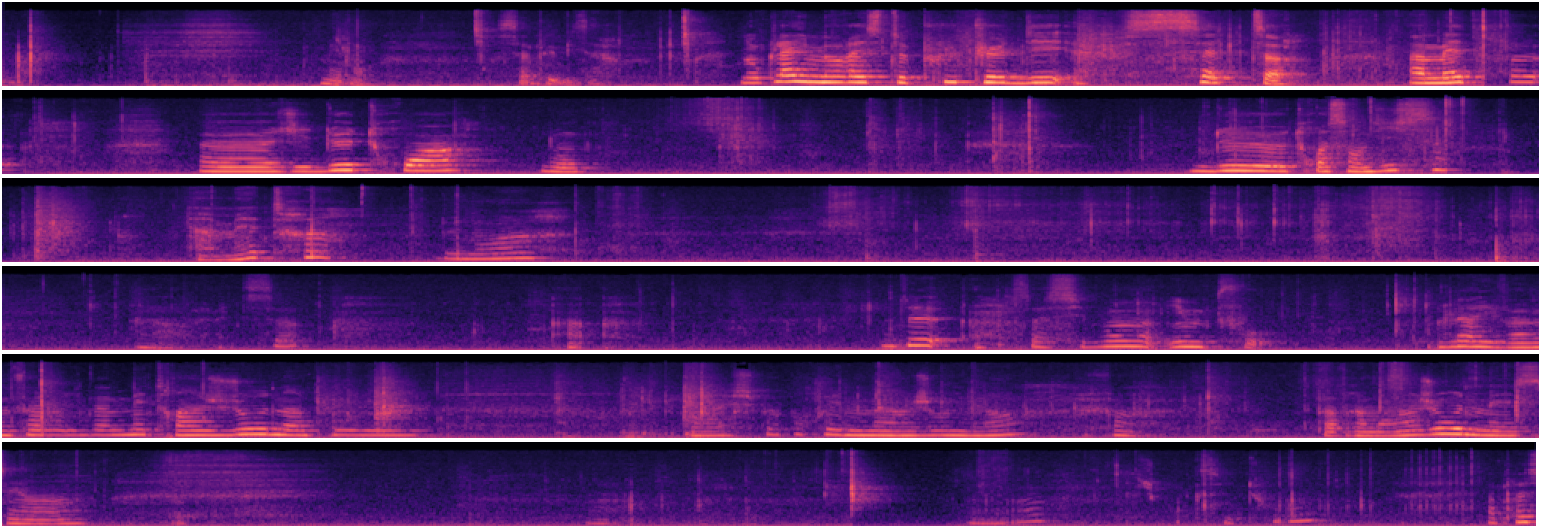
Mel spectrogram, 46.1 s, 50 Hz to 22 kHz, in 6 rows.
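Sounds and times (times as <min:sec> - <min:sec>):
soft brushing hiss: 0:15.8 - 0:29.2.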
